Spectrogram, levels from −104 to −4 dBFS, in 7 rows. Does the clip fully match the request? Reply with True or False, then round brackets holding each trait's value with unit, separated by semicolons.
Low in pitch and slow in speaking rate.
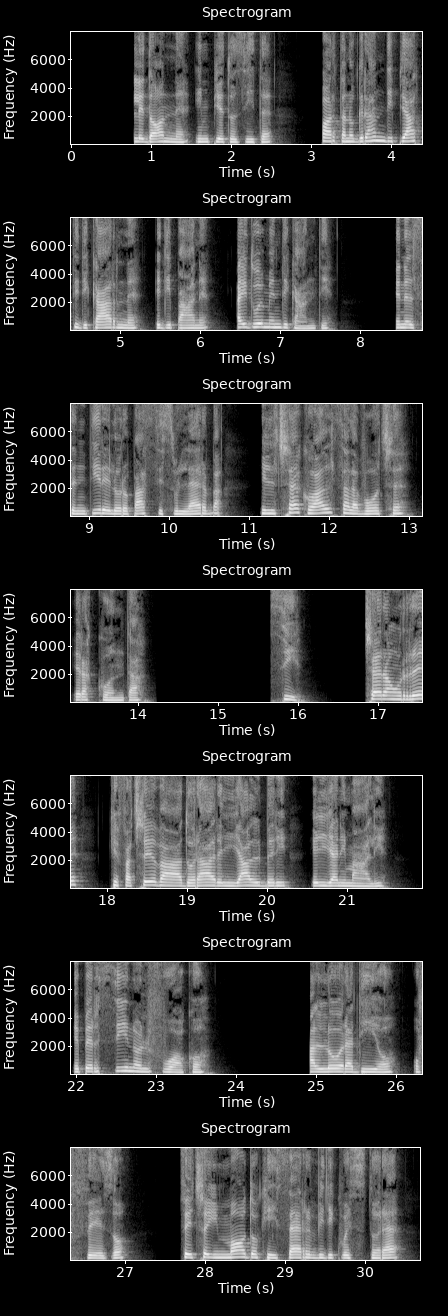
False (210 Hz; 110 wpm)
